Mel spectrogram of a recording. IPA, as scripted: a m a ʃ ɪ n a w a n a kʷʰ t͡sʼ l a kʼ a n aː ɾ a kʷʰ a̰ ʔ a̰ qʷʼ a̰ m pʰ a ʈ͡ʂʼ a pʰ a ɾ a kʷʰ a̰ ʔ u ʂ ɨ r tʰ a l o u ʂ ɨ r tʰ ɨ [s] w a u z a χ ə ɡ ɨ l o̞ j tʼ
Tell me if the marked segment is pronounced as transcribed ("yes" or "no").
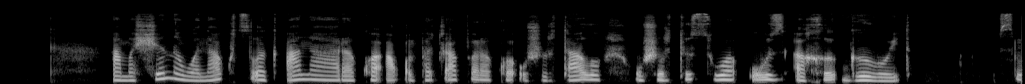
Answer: yes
